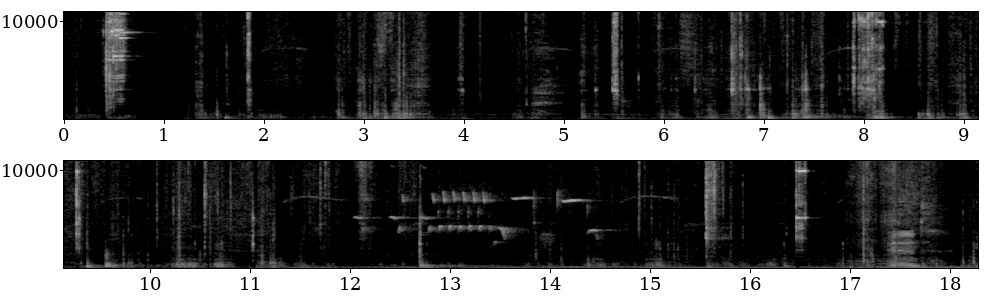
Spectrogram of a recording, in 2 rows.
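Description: Irregular metal clinks and knocks of hand tools and a puller being handled while the harmonic balancer is worked off the crankshaft of a 2.0 L engine by hand. A low steady hum joins in the middle.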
